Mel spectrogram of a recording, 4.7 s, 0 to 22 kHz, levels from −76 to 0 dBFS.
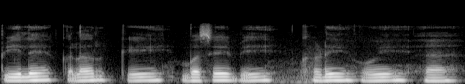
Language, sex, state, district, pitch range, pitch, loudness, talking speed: Hindi, male, Uttar Pradesh, Saharanpur, 120-130 Hz, 125 Hz, -16 LUFS, 105 wpm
